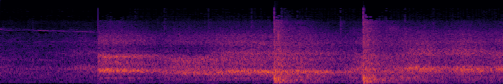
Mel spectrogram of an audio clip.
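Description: A large stadium crowd roars and chants loudly.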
